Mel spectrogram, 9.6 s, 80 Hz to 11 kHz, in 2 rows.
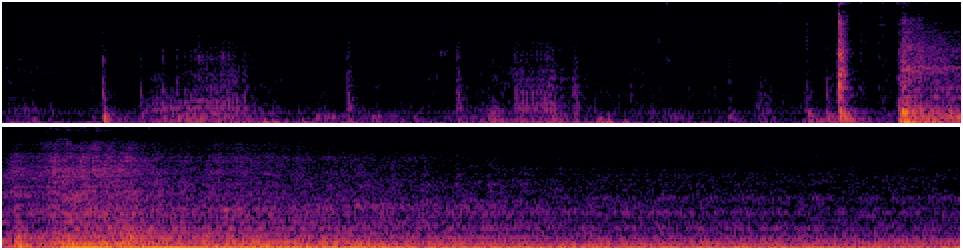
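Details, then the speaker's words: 1966 Ford Mustang convertible cold start with only one accelerator pump stroke: starter cranks, engine catches into a loud, lumpy run but won't keep going; insufficient accelerator pump priming. Two pumps later fire it right up. "So one pump didn't do it."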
